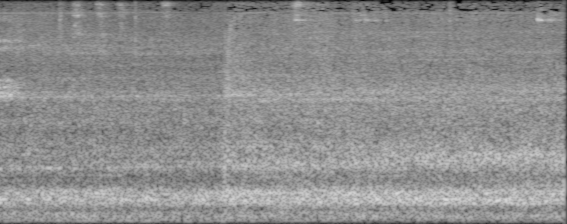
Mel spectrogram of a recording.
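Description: Steady rumble of a Hong Kong MTR metro train running, heard from inside the carriage.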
